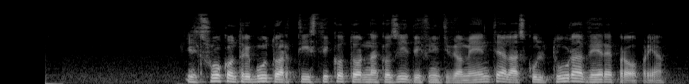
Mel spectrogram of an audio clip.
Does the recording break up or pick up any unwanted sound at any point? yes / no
no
